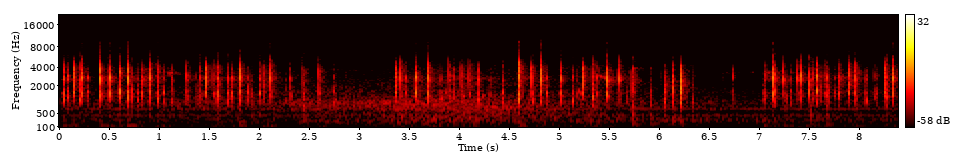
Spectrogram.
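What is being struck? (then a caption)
Mechanical keyboard with plastic keycaps. A compact white Ducky One 2 SF mechanical keyboard with plastic keycaps, sitting on a wooden desk after a Poron foam mod and a switch swap to Lumia Matcha switches, is typed on continuously with the fingertips of both hands. Quick, bright, sharp key clicks come in dense bursts. Short pauses fall near 3 seconds and 6.5 seconds, and each click dies away almost instantly.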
